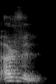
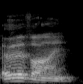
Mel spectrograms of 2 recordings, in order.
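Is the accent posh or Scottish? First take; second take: Scottish; posh. First: It is said in a Scottish accent. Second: It is said in a posh accent. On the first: The speaker calls it right. "but no" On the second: The speaker calls it wrong. "or like posh people"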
